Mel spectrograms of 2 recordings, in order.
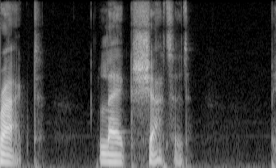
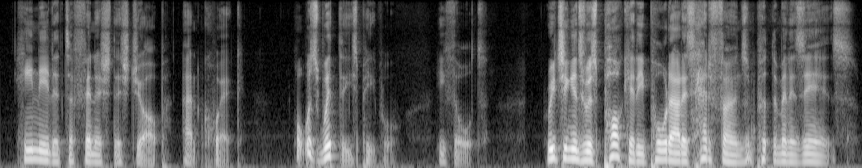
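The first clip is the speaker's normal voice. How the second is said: usual speaking voice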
